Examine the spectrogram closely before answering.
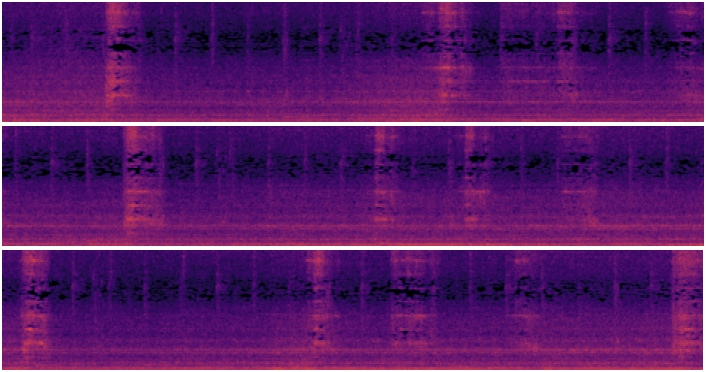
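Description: A band saw blade cuts through bone with short, sharp buzzing bursts.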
